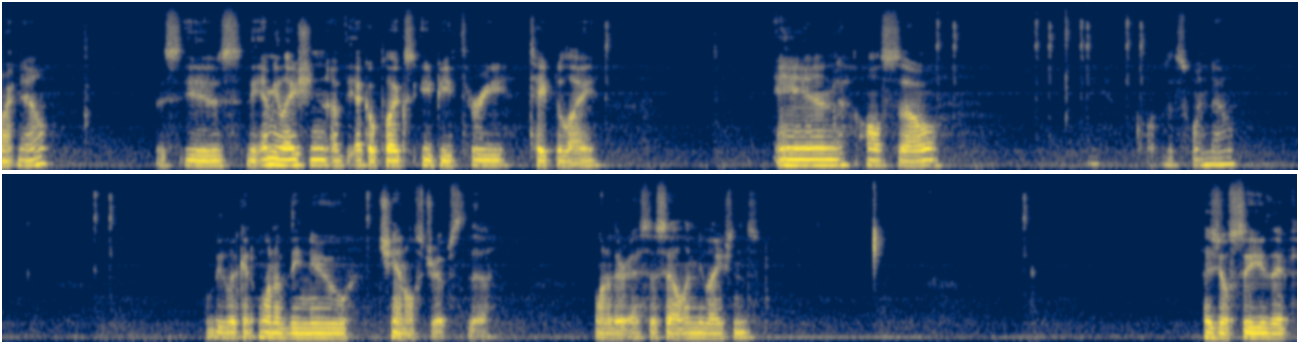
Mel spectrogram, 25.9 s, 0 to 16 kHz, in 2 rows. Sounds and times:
Speech: 0.0s - 0.5s, 1.6s - 6.0s, 7.7s - 9.4s, 11.4s - 12.4s, 15.0s - 17.9s, 18.9s - 20.6s, 25.0s - 25.9s.

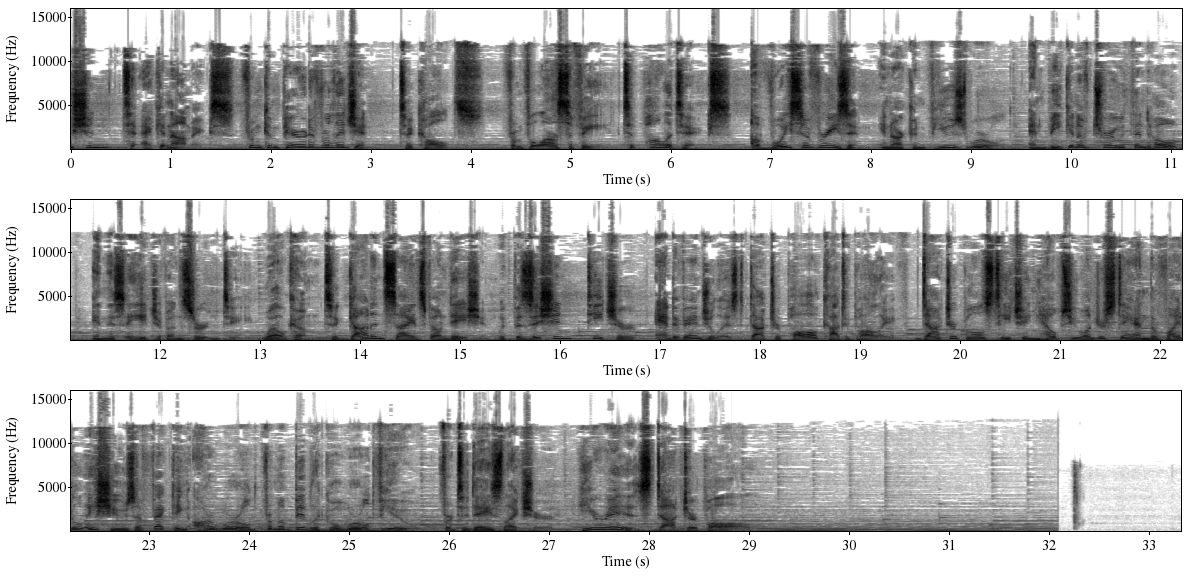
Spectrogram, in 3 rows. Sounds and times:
Speech: 0.0s - 29.2s
Music: 0.0s - 32.2s.

